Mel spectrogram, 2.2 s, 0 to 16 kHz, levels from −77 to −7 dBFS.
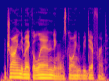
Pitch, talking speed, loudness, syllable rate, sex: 95 Hz, 300 wpm, -16 LUFS, 6.8 syllables/s, male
